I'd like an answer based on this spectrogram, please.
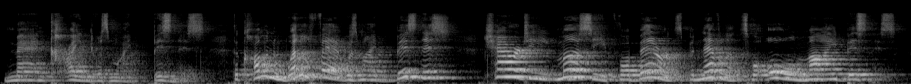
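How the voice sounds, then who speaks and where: A woman's voice: fairly high pitch, big pitch swings, measured pace. A woman voicing the ghost of a dead businessman, solemn and declaiming. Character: ghost of a dead old businessman, grave and mournful. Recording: heavy echo, distant from the mic.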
